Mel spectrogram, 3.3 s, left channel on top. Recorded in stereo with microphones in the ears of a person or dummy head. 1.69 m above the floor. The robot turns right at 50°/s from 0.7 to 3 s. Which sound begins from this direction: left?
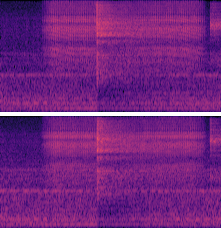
A crack, at 1.4 s.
